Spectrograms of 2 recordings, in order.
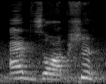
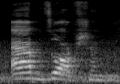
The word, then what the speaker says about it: adsorption: एड्जॉर्प्शन, इट इज़ नॉट एब्जॉर्प्शन, इट इज़ एड्जॉर्प्शन, डी।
